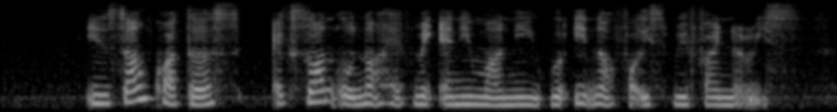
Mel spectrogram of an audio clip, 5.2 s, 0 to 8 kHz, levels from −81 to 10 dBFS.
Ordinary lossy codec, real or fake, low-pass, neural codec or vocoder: MP3, 48 kbps; real; 7.2 kHz; none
